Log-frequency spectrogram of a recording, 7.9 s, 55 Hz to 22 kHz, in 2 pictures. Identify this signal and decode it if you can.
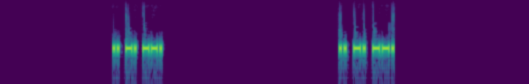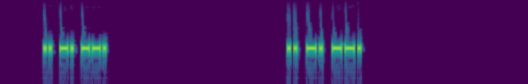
Morse code, heard as a keyed tone, about 69 wpm, 690 Hz. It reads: ING ING ING ING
